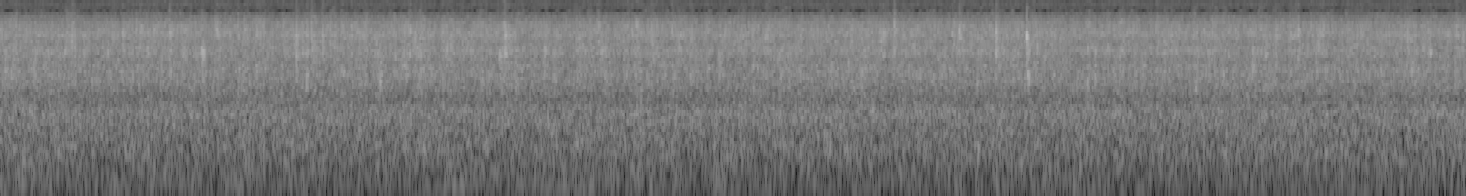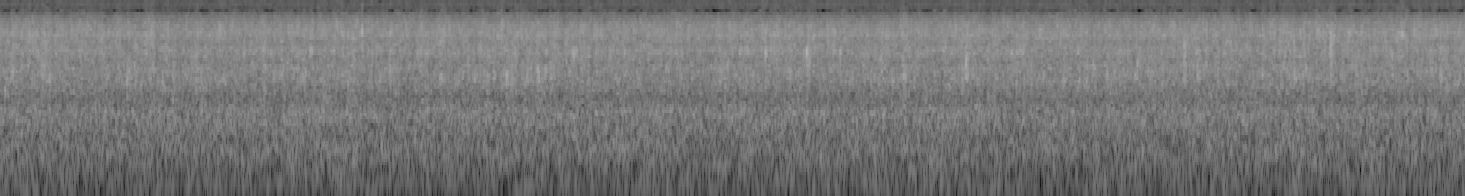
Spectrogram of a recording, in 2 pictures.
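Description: Gentle rain falling steadily: an even hiss with light, scattered drop sounds.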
